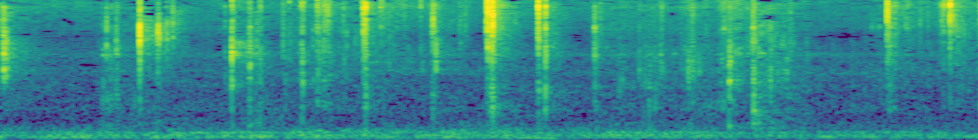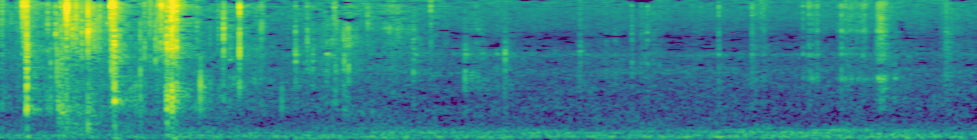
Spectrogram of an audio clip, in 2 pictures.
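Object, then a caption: Soap bar scraped with a metal blade. A metal blade shaves small crumbly flakes off the surface of a solid rectangular cream bar of soap held in the hand. Quiet, irregular, bright scraping and crackling strokes come in quick bursts, grow louder and denser in the middle, then fade back to faint scratching over a low steady background.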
